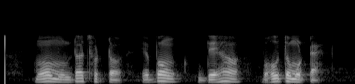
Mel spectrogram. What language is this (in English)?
Odia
